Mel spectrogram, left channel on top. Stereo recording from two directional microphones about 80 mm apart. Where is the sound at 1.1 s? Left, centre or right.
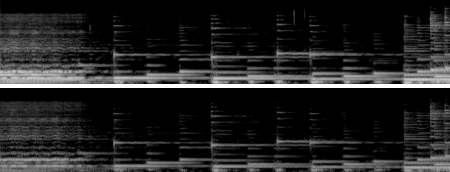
Right.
